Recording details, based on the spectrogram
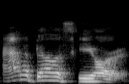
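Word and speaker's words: Annabella Sciorra: her name because it's hard for me to pronounce it sometimes Annabella skor is that right that's right that's perfect thank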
